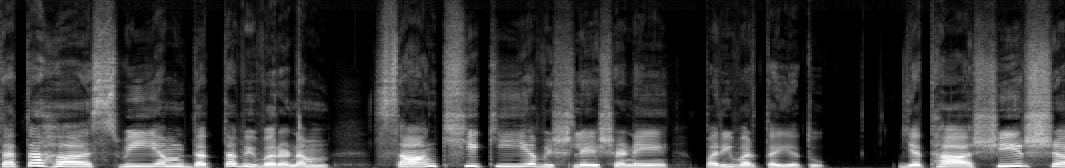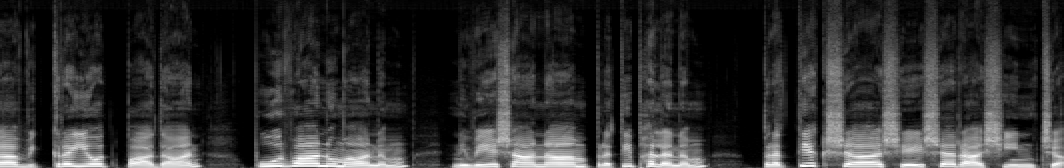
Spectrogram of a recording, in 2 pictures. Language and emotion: Sanskrit, neutral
